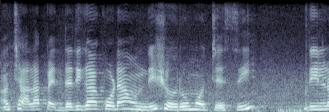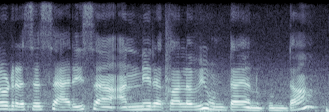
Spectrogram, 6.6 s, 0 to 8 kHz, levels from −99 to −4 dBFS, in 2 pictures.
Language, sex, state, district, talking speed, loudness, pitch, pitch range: Telugu, female, Andhra Pradesh, Visakhapatnam, 155 wpm, -14 LUFS, 210 Hz, 200-240 Hz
